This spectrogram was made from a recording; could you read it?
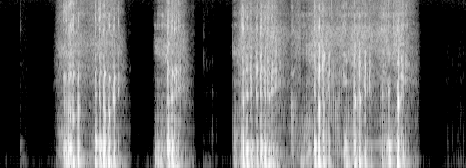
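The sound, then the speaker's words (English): A person imitates a pig, making a series of grunting, snorting noises in short bursts—two quick ones, a pause, then a longer run of rhythmic grunts, fairly loud. “A pig grunting.”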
